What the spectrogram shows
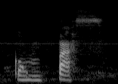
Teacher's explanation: Compás termina en S y recae el acento en la A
